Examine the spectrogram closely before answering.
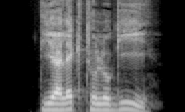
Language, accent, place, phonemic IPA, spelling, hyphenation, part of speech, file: German, Germany, Berlin, /dialɛktoloˈɡiː/, Dialektologie, Di‧a‧lek‧to‧lo‧gie, noun, De-Dialektologie.ogg
- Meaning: dialectology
